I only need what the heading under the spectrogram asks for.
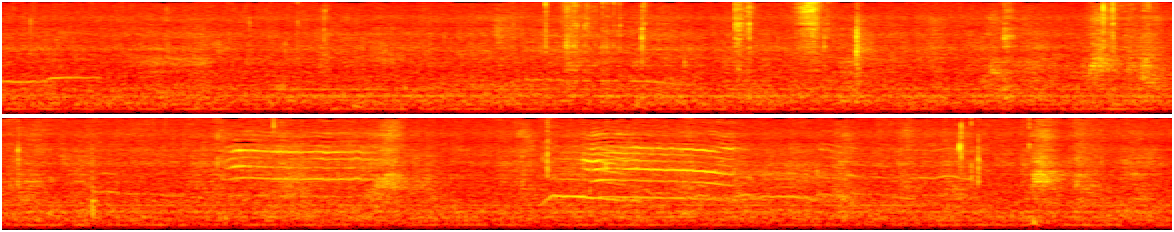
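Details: Ragdoll kittens from a home cattery in central Kansas. Two short, high, wavering mews come late in the clip, set against a steady indoor hiss and light clicks from movement.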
